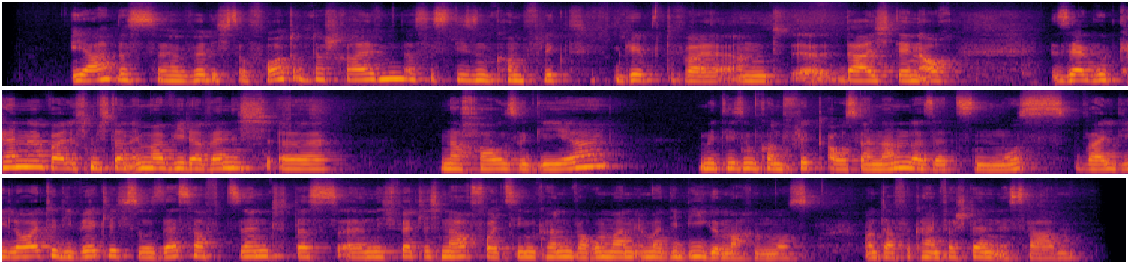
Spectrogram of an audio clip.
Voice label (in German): luxemburgisch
